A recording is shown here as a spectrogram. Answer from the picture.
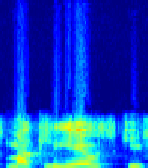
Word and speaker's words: Matlievski: And it's Matlievski for anybody who wants to know my surname. Okay, say that again, just slowly for everybody. Matlievski.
